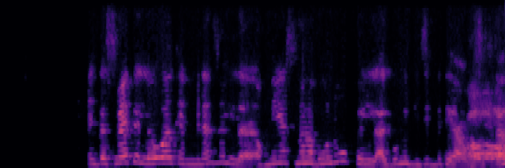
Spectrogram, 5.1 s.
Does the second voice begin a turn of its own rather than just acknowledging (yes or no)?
yes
